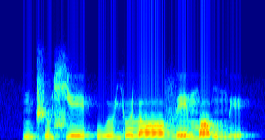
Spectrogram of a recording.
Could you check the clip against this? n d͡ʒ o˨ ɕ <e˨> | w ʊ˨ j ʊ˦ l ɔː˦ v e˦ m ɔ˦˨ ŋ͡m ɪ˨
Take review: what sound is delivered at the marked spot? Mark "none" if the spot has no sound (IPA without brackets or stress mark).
e˦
